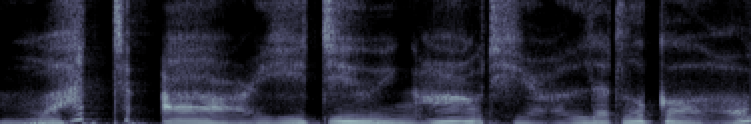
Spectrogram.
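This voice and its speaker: The speaker uses a put-on character voice at a very slow pace. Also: woman, fairly low pitch for a woman. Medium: read story. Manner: sly, put-on sweetness.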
